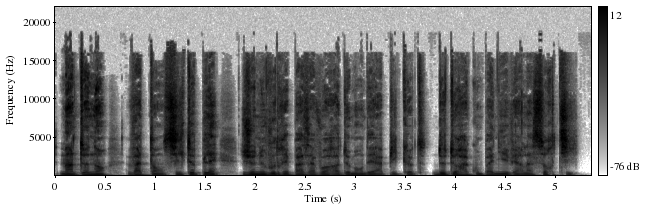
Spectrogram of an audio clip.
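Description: A man's voice: lowish voice, brisk, a little mellow, slightly rough, dry recording, studio quality. A man voicing a weary old male headmaster, patient but firm.

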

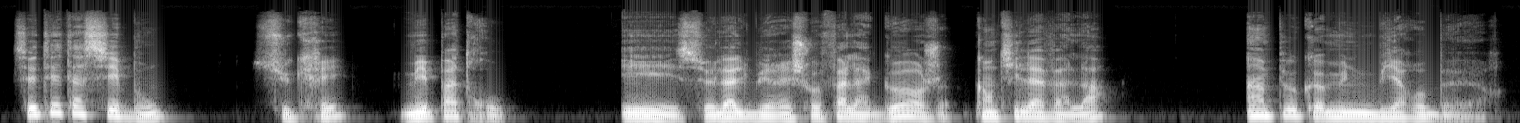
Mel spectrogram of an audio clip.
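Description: A man calmly narrating a story aloud. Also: on the low side, dry recording, studio quality. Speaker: reader. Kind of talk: audiobook narration.

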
